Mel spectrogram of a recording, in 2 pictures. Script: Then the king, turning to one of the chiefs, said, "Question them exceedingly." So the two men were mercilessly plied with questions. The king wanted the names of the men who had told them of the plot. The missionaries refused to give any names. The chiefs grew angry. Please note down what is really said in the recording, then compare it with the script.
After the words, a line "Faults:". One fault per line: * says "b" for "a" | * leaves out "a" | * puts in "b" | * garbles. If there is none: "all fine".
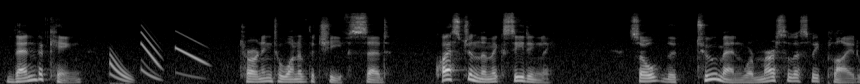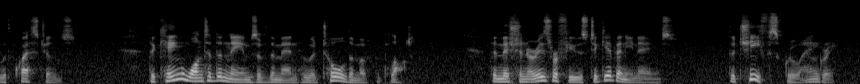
Then the king, turning to one of the chiefs, said, "Question them exceedingly." So the two men were mercilessly plied with questions. The king wanted the names of the men who had told them of the plot. The missionaries refused to give any names. The chiefs grew angry.
Faults:
all fine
